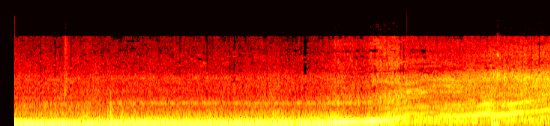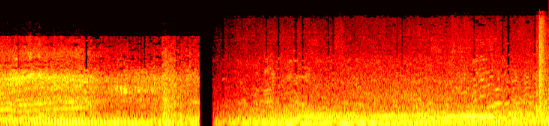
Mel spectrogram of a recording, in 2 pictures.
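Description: A sports car's engine idling low, then accelerating hard away with its pitch climbing steadily for several seconds, with tyre noise over the top. After an abrupt cut, another supercar engine runs at a steady idle with a short rise in revs near the end.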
